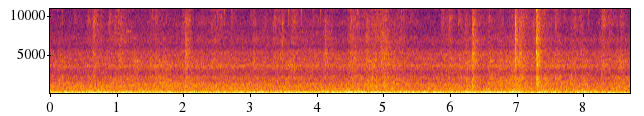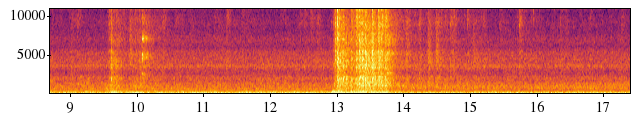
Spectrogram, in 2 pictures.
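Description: A vehicle's engine rumbles steadily while driving along a road.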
